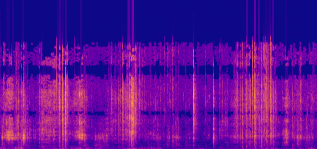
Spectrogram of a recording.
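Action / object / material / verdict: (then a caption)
scrape / bar of soap cut with a knife blade / soap / none. A solid yellow bar of dry soap, held in the hand, is cut with a utility knife blade, and chunks break off against long nails. Dry, bright scraping and crumbly crunching come in uneven bursts, with sharp little cracks and snaps as the pieces give way.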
